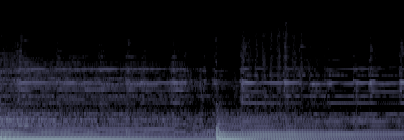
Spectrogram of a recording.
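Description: Background instrumental music: a low chord starts at the outset and rings out, and another is struck about two seconds in, each slowly fading.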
